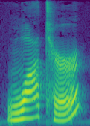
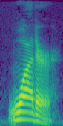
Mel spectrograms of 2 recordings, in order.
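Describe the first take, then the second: First: The middle T is a clear T sound. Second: The middle T is a quick D-like flap. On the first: "as it is spelled" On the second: "the T sounds more like a D"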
